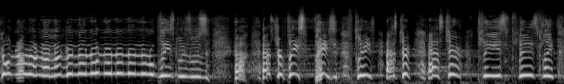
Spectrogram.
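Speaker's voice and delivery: put-on very high, frantic, panicked pleading. Retelling a Bible story, voicing Haman begging Esther: imitating panicked pleading. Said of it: "here's Haman freaking out. Freaking out".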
